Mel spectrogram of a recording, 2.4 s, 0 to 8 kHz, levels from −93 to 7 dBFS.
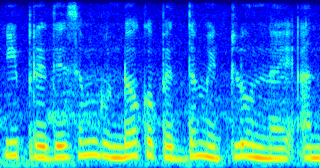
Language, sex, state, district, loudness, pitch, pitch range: Telugu, female, Andhra Pradesh, Srikakulam, -28 LUFS, 205 Hz, 195-220 Hz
